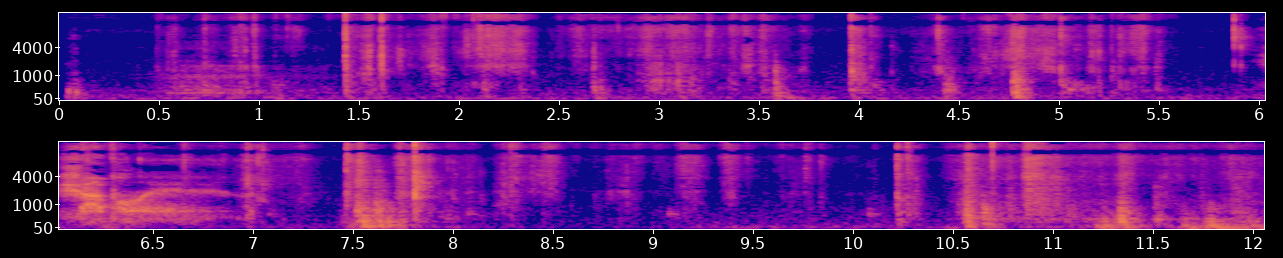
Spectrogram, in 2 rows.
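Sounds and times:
playing cards being shuffled: 0:00.7 - 0:05.6.

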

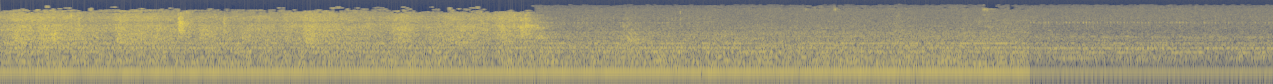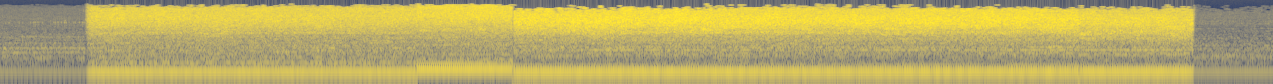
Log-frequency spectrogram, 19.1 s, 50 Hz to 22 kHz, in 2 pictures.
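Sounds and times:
steady hiss: 0:10.2 - 0:18.5.

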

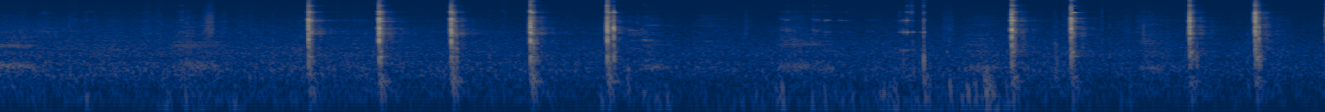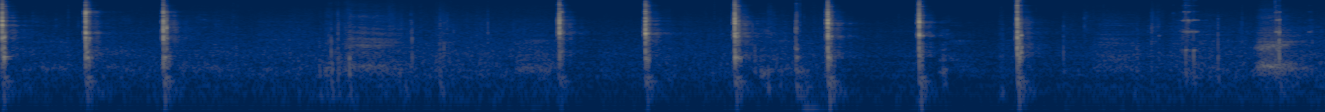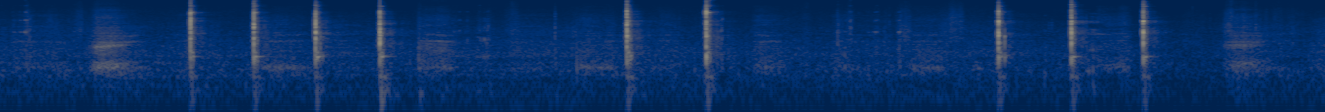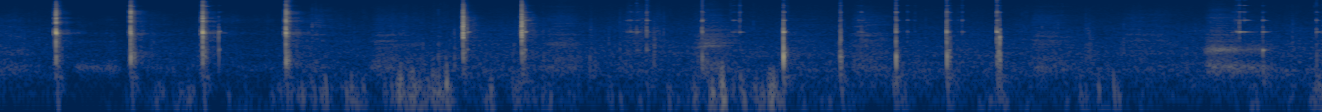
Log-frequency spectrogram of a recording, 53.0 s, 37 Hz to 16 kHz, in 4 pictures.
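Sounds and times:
chisel striking rock: 0:03.0 - 0:06.3, 0:10.1 - 0:11.0, 0:11.8 - 0:13.5, 0:14.1 - 0:15.1, 0:18.8 - 0:19.1, 0:19.7 - 0:20.0, 0:20.6 - 0:21.8, 0:22.4 - 0:22.6, 0:23.3 - 0:23.7, 0:28.4 - 0:30.5, 0:32.7 - 0:33.8, 0:36.4 - 0:38.2, 0:40.3 - 0:42.0, 0:42.6 - 0:42.8, 0:44.3 - 0:45.2, 0:46.0 - 0:49.9
chisel scraping rock: 0:46.0 - 0:49.9.

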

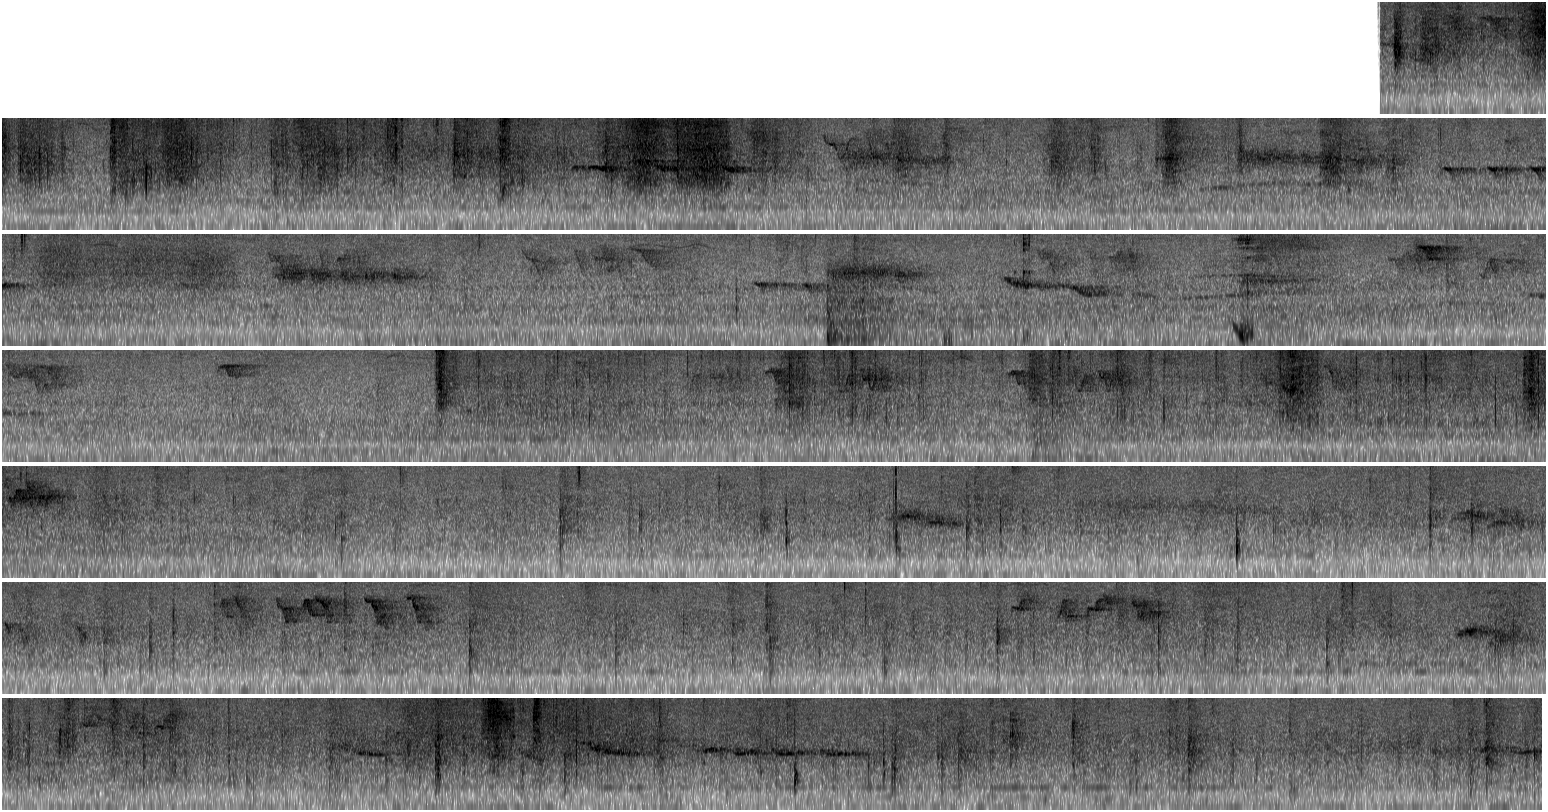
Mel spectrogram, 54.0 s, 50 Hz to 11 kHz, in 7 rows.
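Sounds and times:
dull thumps: 0:19.6 - 0:20.9.

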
